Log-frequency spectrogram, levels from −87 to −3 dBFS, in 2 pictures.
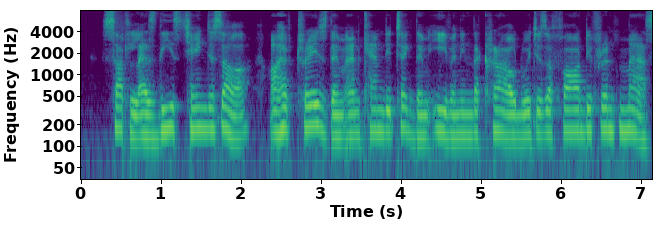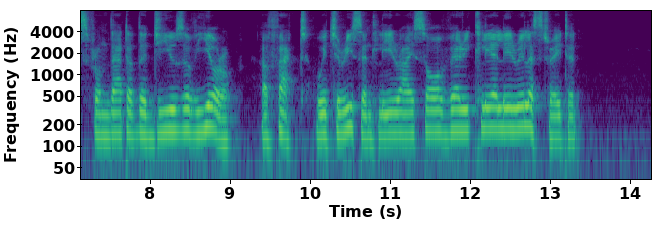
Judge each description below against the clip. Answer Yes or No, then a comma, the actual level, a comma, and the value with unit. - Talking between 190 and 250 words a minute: No, average, 165 wpm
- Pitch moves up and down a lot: No, average, 2.8 semitones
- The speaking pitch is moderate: Yes, medium, 155 Hz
